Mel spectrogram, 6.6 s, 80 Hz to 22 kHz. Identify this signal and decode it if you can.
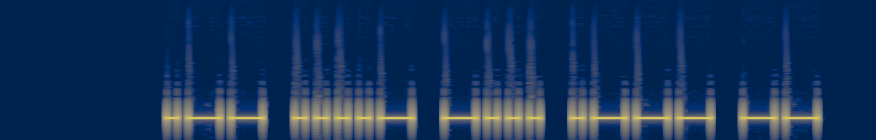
Morse code, heard as a keyed tone, about 15 wpm, 700 Hz. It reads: W4BJM
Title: USA Call Signs - 5 Characters - Repeated 3x - 15wpm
